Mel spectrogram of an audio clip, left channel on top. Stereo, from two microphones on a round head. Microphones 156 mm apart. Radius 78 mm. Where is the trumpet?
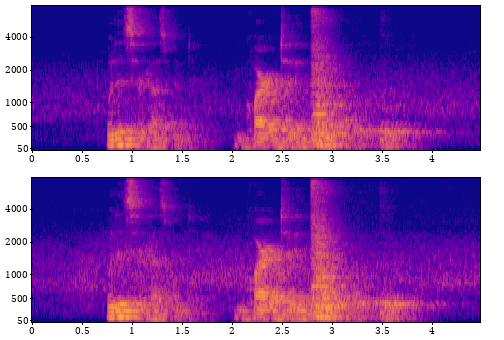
No trumpet in this recording.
